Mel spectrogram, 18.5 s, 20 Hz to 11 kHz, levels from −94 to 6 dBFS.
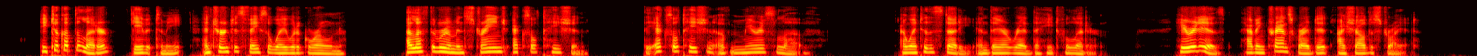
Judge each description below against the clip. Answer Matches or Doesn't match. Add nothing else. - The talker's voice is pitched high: Doesn't match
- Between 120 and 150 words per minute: Doesn't match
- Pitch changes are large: Matches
